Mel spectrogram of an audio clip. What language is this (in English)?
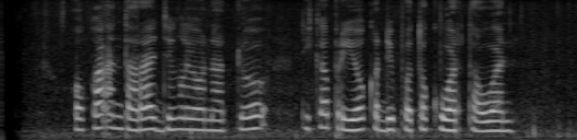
Sundanese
